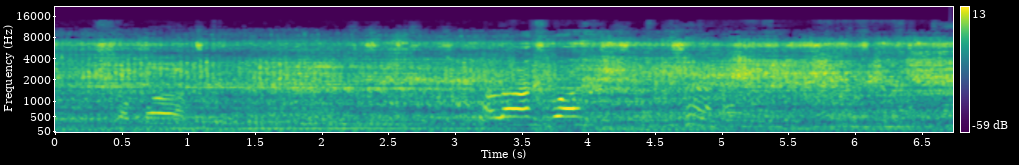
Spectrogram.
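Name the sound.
helicopter flying overhead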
